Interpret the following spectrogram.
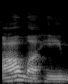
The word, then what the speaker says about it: Elohim: aart Hebrew names but another way to pronounce Elohim is allahim in the Hebrew Thou shalt not learn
